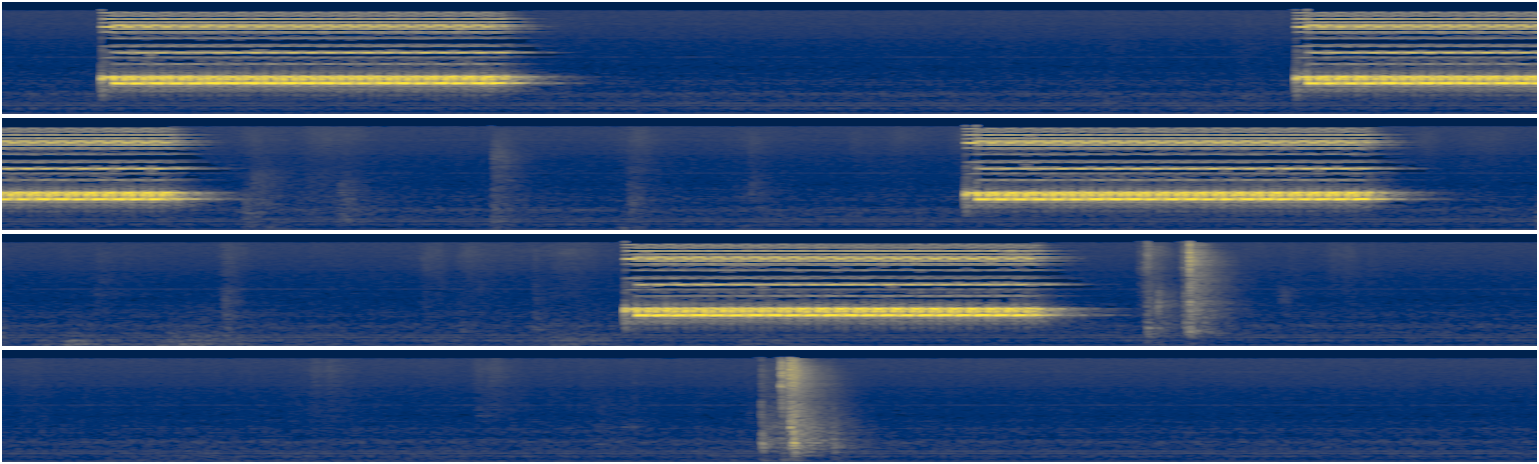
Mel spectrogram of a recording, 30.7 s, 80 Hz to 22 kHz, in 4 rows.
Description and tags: Recorded a land-line phone as I called it. Recorded with r-05 built in microphones. If you download and fast forward through the recording, you will notice something rather, odd.
incoming-call, land-line, ringing, land, ring, phone, telephone, annoying, line, loud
